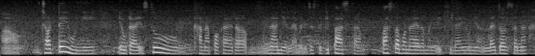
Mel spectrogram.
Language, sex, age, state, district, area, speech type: Nepali, female, 30-45, West Bengal, Darjeeling, rural, spontaneous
